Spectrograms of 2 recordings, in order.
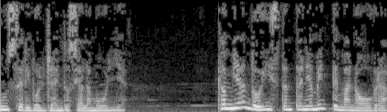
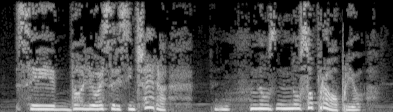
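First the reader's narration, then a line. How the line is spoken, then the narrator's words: Stammered with mysterious smile. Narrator (Italian): balbettò lei con un misterioso sorriso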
